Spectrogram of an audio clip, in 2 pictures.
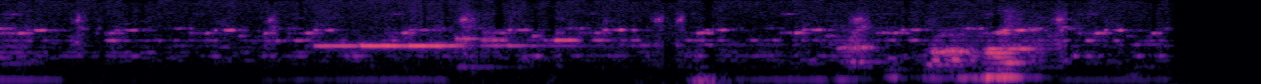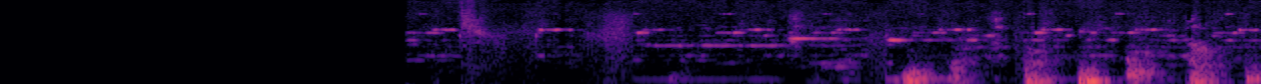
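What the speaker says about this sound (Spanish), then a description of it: "¿Se escucha un celular por ahí?" A mobile phone rings faintly in the background of an online video call, a thin repeating electronic tune that stops and later starts again, mixed with soft clicks and muffled bumps.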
